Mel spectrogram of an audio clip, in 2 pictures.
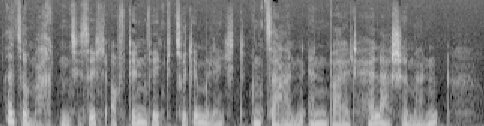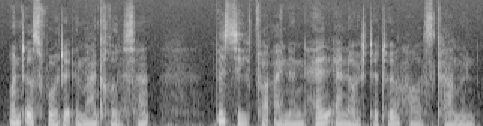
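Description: A narrator reading a fairy tale aloud in an expressive storytelling manner. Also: medium pitch, moderate pace, slightly rough, no echo.

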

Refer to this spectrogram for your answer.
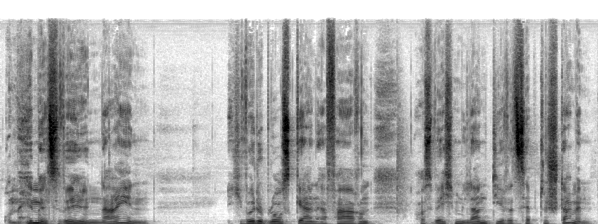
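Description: A man's voice: on the high side, unhurried, slightly rough, pitched above the performer's own voice, exaggerated voice. A man voicing a spirited woman baker. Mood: emphatic. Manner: emphatic, animated. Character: lively middle-aged woman baker, direct and spirited.

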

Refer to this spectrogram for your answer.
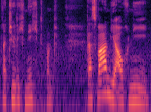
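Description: With a low, bright and forceful voice at a measured pace, a woman hosts a free radio show, chatting informally and directly to whoever is listening. Outdoor ambience from an open window is clearly audible behind her.

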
